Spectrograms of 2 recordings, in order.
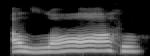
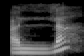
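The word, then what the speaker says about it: الله: कहीं आपको दिखेगा तो उसको हमें फुल माउथ के साथ पढ़ना होता है. मोटी टोन में पढ़ना होता है, थिकर टोन में प्रोनाउंस करना होता है.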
